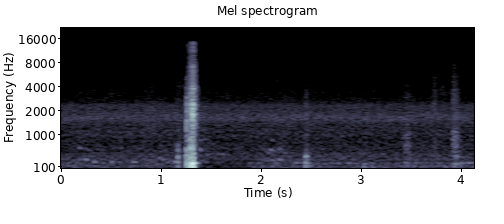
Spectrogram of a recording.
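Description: One loud, sharp click about a second in, then a couple of faint ticks, over a steady faint hiss: the sound of an overloaded WAGO 2273 connector and its test rig ticking as they heat under a current far above the connector's 24 A rating.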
